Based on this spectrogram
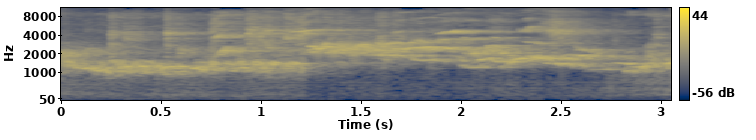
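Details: Continuous overlapping whistles and warbles from several caged shamas brought by a friend, a steady blended stream with no pauses.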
